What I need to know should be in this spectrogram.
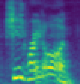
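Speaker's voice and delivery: high, slow gasp of discovery; mock amazed, high and drawn out; suddenly seeing it, high and slow; amazed realization. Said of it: "you're going".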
